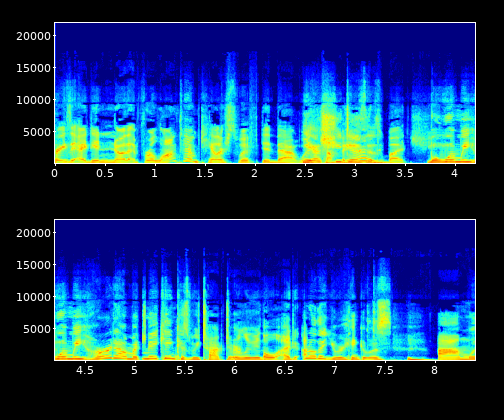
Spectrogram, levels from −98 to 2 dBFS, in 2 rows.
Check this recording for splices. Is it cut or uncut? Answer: cut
